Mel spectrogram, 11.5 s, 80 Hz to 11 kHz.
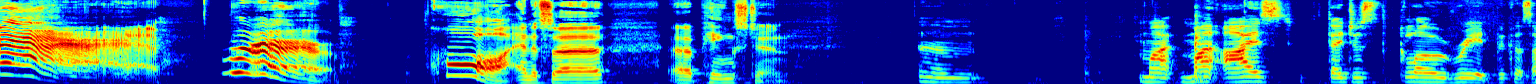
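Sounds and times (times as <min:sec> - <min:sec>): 
voice imitating an owl's screech: 0:00.0 - 0:02.6
speech: 0:03.7 - 0:06.0, 0:06.9 - 0:07.5, 0:08.5 - 0:11.5.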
